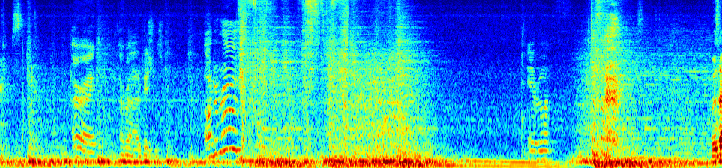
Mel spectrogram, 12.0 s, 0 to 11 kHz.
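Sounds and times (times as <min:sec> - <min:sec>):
dramatic music: 0:00.0 - 0:12.0
deep sustained low rumble: 0:05.4 - 0:11.8.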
